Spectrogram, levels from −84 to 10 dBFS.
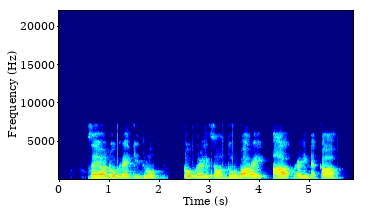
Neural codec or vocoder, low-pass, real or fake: vocoder, 22.05 kHz, 80 mel bands, HiFi-GAN; 7.2 kHz; fake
